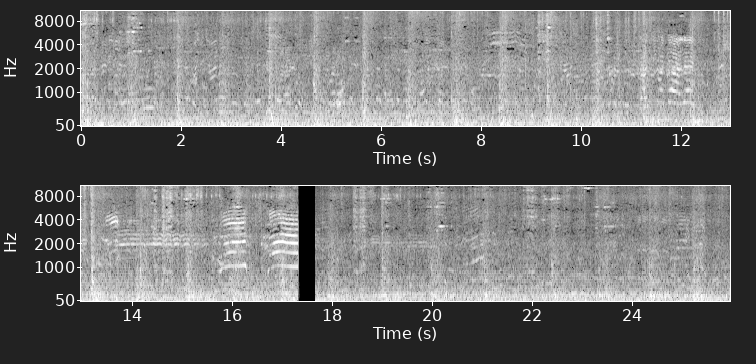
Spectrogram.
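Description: A carousel rumbles steadily as it turns.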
